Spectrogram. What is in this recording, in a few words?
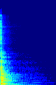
pizz noise mute g, double bass; dsmolken; noises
